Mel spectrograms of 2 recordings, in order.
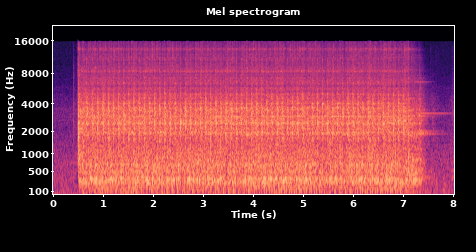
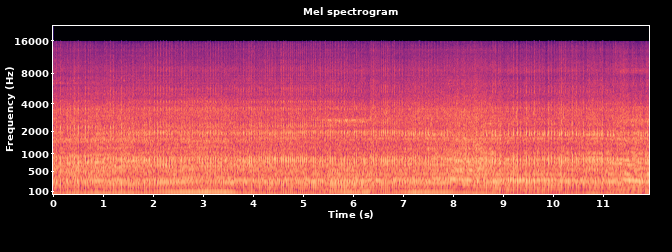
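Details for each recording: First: Possibly 100cc two-stroke racing go-kart engine, unused for years, with a rebuilt starter. It spins with a fast, steady buzz but never catches. The starter turns it too slowly to make a spark; spinning it with a drill gave a strong spark. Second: Two-stroke racing go-kart engine, displacement unknown (60, 85 or 100cc), unused for years, running after a starter rebuild and spark and fuel troubleshooting. Steady buzz dips and rises with throttle blips, no misses or knocks: normal running and revving.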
